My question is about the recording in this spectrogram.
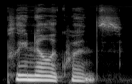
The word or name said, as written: pleniloquence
